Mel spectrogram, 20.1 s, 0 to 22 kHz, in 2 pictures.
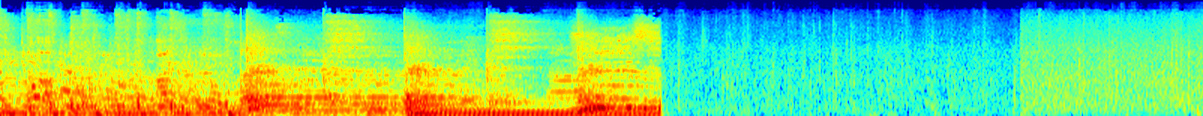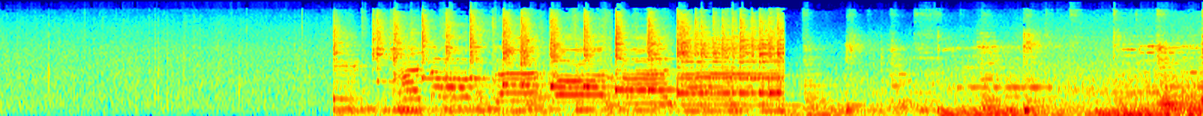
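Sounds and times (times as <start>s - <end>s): loud music with heavy bass: 0.0s - 5.5s, 12.8s - 20.0s.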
